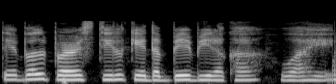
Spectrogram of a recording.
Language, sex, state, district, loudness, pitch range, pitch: Hindi, female, Arunachal Pradesh, Lower Dibang Valley, -15 LUFS, 200-215 Hz, 210 Hz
